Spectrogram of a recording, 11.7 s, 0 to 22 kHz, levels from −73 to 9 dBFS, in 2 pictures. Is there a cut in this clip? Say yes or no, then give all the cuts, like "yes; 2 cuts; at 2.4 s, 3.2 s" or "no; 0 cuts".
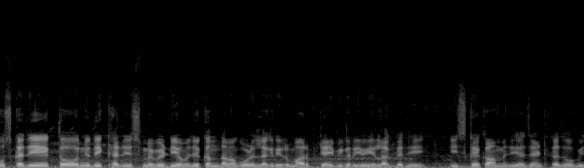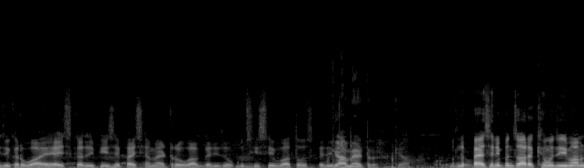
no; 0 cuts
